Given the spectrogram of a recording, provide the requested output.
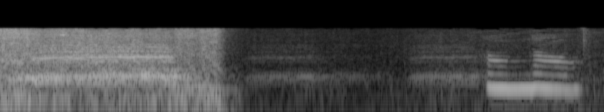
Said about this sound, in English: Father's playing with his trains.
